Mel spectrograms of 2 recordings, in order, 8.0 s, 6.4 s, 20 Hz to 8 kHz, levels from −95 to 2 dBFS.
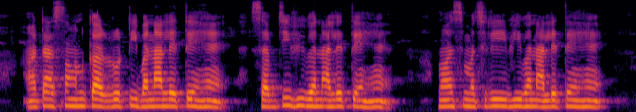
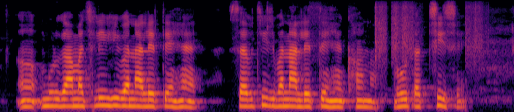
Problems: none marked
